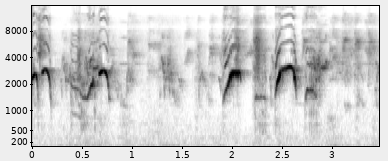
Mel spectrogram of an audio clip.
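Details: Cockatiel calling indoors, loud whistled and squawky notes with rising-falling arcs, in two bursts separated by quieter chatter.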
